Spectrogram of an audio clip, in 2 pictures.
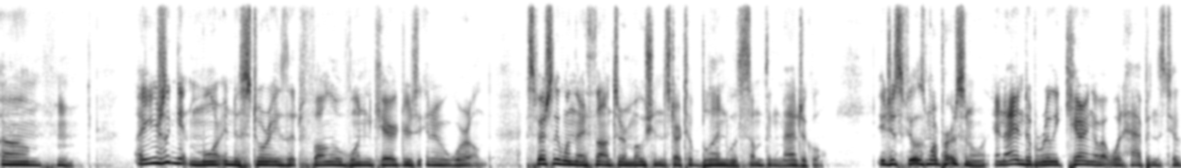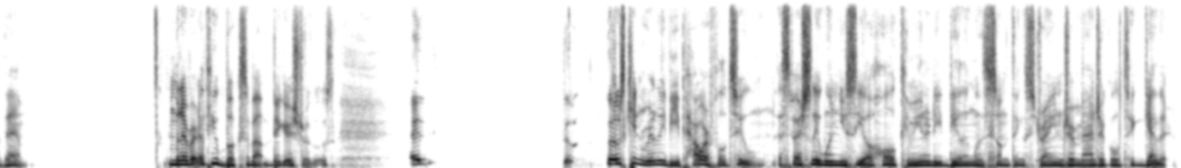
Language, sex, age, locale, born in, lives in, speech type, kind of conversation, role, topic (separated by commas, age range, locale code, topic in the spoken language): English, male, 20-24, en-US, United States, United States, read, expert-assistant, asker, How does magical realism differ in Latin American and African literature?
